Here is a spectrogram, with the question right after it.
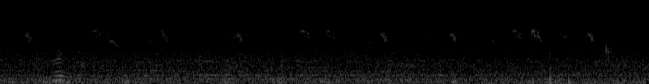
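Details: Many bumblebees foraging on a wisteria tree in full bloom in spring in Southern California: a dense, low, steady droning hum throughout, with short high bird chirps repeating every half second or so above it.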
